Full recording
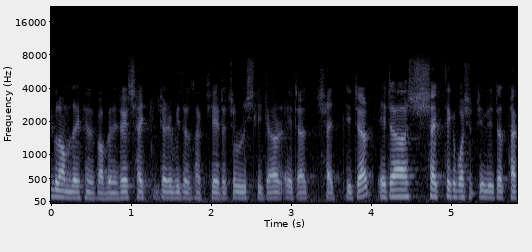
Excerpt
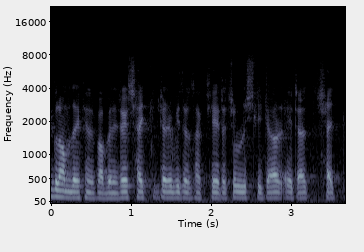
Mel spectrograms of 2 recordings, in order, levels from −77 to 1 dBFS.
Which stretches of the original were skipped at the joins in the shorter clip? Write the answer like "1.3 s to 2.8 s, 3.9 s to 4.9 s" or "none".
none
